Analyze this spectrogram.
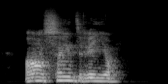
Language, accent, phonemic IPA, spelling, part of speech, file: French, Canada, /ɑ̃.sɛ̃.dʁi.jɔ̃/, enceindrions, verb, LL-Q150 (fra)-enceindrions.wav
- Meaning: first-person plural conditional of enceindre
